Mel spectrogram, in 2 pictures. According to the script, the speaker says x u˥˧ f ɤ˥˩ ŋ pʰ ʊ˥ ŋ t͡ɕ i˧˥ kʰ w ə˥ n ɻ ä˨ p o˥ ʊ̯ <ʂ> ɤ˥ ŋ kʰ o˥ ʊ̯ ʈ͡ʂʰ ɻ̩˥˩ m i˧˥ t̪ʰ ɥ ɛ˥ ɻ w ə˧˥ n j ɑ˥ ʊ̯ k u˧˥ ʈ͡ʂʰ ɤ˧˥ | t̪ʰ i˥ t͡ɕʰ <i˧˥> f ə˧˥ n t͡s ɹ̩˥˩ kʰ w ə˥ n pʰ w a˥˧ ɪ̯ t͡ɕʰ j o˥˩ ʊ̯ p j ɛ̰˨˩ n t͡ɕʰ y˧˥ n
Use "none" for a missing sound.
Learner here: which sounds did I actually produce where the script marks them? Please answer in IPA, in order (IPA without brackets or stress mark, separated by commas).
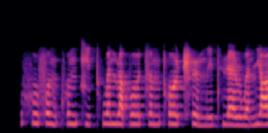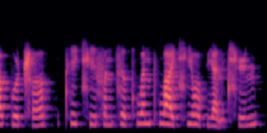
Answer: t͡s, i˧˥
